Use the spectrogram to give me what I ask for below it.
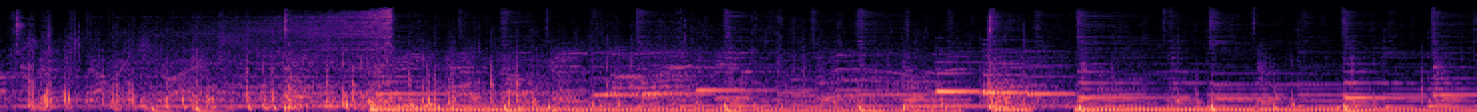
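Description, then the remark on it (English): Horse hooves gallop in a quick, uneven clatter of sharp thuds, running over a steady low musical drone that swells in about two seconds in. “Sometimes a zebra escapes from the zoo, and if you don't look up to see it, it'll gallop by, sounding just like a horse.”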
